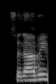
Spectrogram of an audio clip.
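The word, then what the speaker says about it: tsunami: सुनामी basically English का word है जो हमने उर्दू में कॉपी कर लिया है। तो टी इसमें साइलेंट होता है।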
